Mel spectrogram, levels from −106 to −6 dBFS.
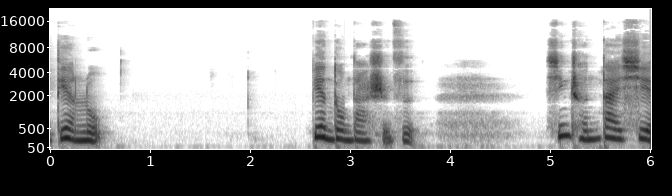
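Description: Channel delay (comb filtering) runs from 2.95 s to 5.52 s. One channel arrives roughly a third of a millisecond behind the other, and when the two are summed to mono, the shared parts of the speech cancel at regularly spaced frequencies. The lowest notch falls around 1.5 kHz, with further notches stacked above it. The voice therefore turns hollow and phasey for that stretch, with a thinned tone.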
